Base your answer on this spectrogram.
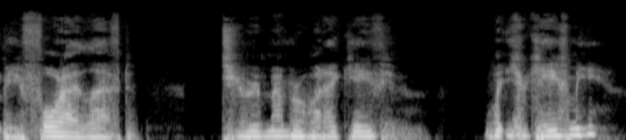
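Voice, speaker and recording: A man voicing a tender, devoted young soldier returned from death, speaking in a hushed, halting, earnest way in audition drama style. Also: medium pitch, fairly even intonation, slightly rough, dry recording, low-quality recording. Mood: gentle, searching.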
